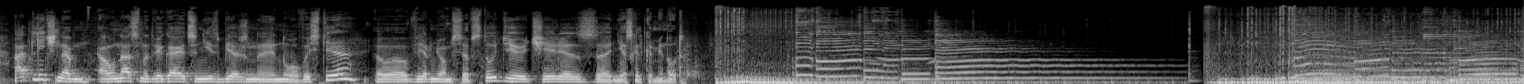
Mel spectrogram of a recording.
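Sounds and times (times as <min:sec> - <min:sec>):
speech: 0:00.2 - 0:07.2
V-twin motorcycle engine revving through several gears: 0:07.2 - 0:15.2.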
